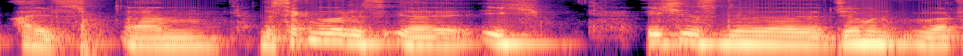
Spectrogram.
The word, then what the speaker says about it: ich: I or myself, and we have different ways to pronounce the ch. It's in this word, in ich. It sounds a little bit like sh would sound in English, but it's not sh, but it's a little bit more in the back of the mouth.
